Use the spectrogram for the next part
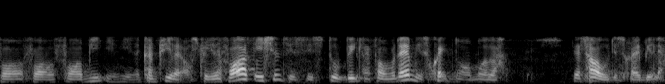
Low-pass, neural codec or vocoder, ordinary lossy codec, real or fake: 3.6 kHz; codec, 24 kHz, 6 kbps, HILCodec; none; fake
